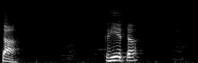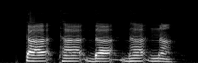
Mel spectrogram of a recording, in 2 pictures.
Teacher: कहाँ पर टच हो रही है जीभ, दांतों में टच हो रही है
